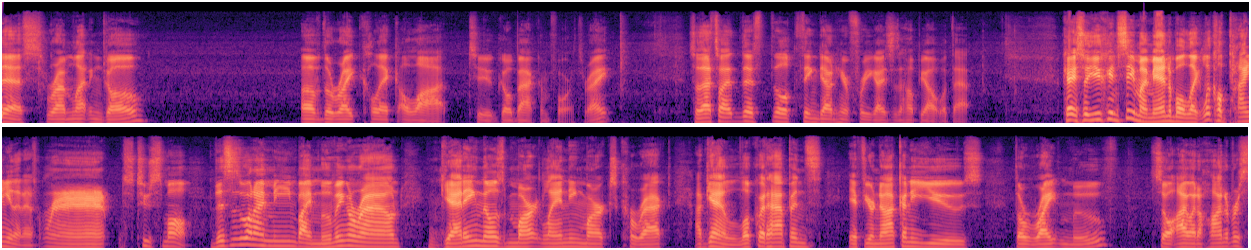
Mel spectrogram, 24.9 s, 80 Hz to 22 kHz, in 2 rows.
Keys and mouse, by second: 0.0 ctrl+right click, 0.6 ctrl+right click, 1.2 ctrl+right click, 10.0 s, 10.3 click, 10.6 right click, 14.2-16.0 typing, 15.5 click, 17.4 s, 17.5 click, 19.4-23.6 right drag, 23.3-24.4 typing.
